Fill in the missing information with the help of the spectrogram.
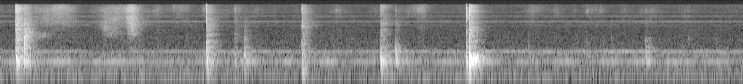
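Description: A few soft taps and knocks from handling dough and a plastic bench scraper on a table, the loudest about two-thirds of the way through, over a faint steady hum.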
